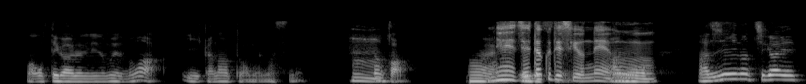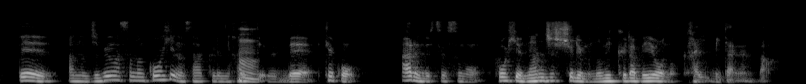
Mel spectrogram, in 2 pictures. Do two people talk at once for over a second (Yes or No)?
Yes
